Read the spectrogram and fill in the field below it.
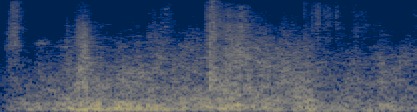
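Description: A rifle fires a loud shot close by.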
